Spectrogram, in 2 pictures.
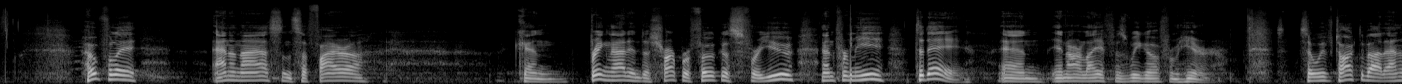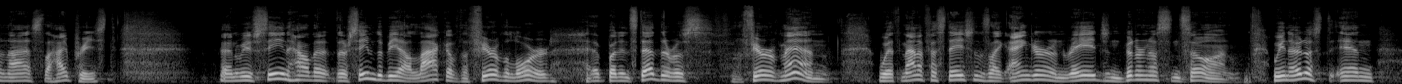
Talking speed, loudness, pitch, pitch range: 150 wpm, -24 LUFS, 180 Hz, 155-205 Hz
